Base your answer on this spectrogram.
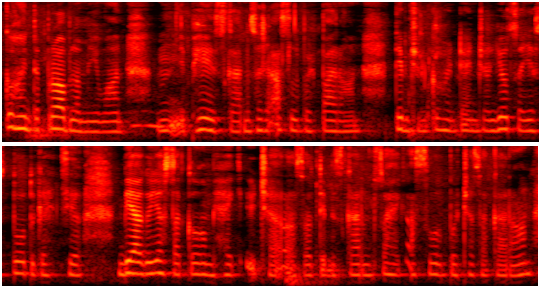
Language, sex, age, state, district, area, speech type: Kashmiri, other, 30-45, Jammu and Kashmir, Budgam, rural, spontaneous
